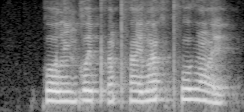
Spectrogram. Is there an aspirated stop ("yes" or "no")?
yes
